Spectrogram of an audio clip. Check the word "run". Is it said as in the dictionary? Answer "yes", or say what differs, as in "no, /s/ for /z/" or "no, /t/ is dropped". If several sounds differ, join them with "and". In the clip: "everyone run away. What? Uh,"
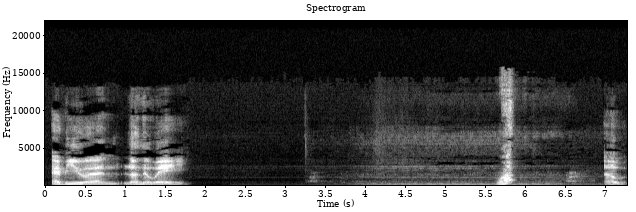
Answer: no, /l/ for /ɹ/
